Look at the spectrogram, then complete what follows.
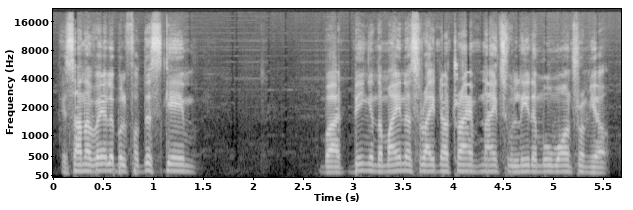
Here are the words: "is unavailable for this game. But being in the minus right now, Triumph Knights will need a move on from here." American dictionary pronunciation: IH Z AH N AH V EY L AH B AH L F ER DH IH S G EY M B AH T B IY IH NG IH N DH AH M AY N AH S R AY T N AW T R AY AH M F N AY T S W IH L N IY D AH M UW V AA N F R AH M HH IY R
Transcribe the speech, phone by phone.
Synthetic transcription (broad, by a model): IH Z AH N AH V EY L AH B AH L F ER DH IH S G EY M B AH T B IY IH NG IH N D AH M AY N AH S R AY T N AW T R AY AH M F N AY T S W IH L N IY D AH M UW V AA N F R AH M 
